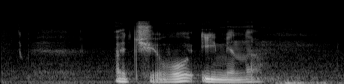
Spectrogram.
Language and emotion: Russian, neutral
